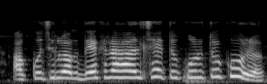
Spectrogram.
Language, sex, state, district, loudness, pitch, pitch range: Hindi, female, Bihar, Begusarai, -15 LUFS, 310 Hz, 290-320 Hz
